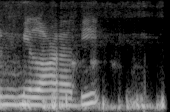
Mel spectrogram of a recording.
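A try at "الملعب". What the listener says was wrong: Bukan mi. Mal'ab. mal'abi.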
